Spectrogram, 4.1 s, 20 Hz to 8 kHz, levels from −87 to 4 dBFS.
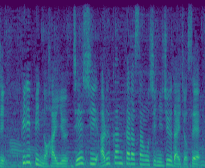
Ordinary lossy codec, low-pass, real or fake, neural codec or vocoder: none; none; real; none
